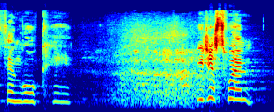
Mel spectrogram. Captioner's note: audience laughing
